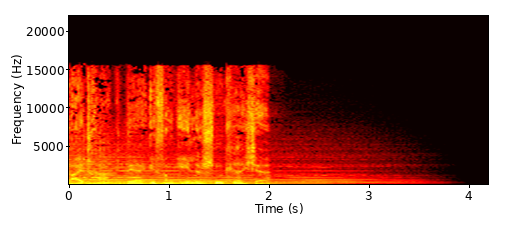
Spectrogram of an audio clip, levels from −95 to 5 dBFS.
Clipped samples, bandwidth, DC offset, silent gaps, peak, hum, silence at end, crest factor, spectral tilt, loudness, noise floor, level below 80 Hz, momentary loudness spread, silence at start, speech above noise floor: under 0.1%; 16 kHz; under 0.1%; none; -4 dBFS; none; 1.3 s; 16 dB; -4.5 dB/octave; -17 LUFS; -69 dBFS; -32 dBFS; 20 LU; 0 s; 52 dB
